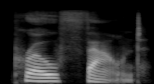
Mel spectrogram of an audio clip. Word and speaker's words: profound: The American pronunciation is profound. Notice how the stress is right there on the second syllable.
